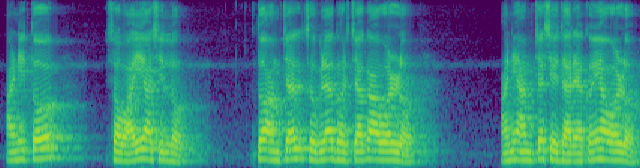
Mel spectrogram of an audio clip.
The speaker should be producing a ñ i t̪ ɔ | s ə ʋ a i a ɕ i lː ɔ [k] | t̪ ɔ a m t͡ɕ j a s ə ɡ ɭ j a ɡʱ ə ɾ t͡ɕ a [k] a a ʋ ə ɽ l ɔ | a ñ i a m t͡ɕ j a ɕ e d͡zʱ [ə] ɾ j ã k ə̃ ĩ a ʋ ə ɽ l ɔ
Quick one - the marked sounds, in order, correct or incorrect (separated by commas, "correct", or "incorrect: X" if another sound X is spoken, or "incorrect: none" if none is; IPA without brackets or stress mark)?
incorrect: none, correct, incorrect: a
